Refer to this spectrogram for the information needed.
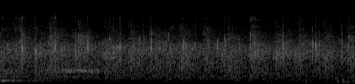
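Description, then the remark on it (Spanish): An audience claps steadily throughout in applause for the victory of the Lord, a dense, continuous wash of many hands with a bright, crackling texture and no pauses or talking. “Alguien aplauda la victoria del Señor.”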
